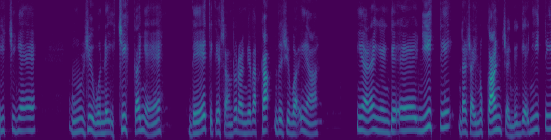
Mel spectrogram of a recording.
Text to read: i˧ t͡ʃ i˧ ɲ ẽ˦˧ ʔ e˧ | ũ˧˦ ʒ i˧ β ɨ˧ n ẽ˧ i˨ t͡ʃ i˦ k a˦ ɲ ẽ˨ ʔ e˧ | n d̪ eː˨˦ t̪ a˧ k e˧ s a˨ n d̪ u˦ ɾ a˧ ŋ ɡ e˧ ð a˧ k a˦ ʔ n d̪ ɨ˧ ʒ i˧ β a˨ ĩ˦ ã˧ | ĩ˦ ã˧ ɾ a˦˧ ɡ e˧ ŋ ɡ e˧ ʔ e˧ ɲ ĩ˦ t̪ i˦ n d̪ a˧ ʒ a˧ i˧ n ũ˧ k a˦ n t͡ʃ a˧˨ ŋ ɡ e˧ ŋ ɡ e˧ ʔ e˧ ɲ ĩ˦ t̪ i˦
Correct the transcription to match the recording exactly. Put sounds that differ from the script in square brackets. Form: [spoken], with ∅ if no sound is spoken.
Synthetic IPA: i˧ t͡ʃ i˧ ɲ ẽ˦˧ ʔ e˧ | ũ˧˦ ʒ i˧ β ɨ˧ n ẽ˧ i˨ t͡ʃ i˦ k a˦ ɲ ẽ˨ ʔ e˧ | n d̪ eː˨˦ t̪ [i˧] k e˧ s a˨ n d̪ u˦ ɾ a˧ ŋ ɡ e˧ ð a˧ k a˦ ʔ n d̪ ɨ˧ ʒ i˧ β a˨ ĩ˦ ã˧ | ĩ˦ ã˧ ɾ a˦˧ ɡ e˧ ŋ ɡ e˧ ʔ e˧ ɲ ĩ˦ t̪ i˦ n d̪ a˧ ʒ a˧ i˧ n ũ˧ k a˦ n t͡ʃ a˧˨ ŋ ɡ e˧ ŋ ɡ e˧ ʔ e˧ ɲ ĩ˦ t̪ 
